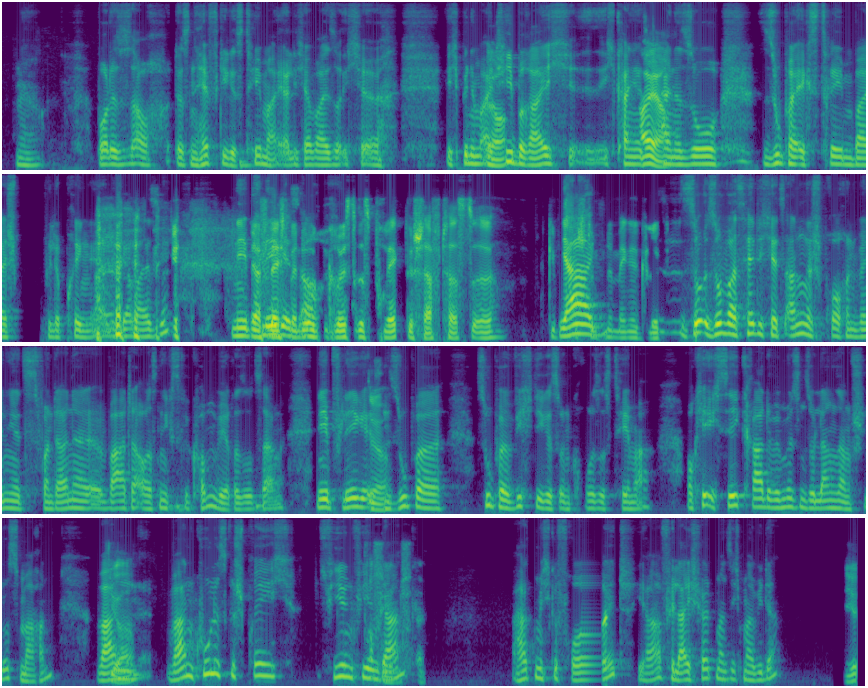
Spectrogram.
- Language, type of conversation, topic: German, unstructured, Was bedeutet Glück im Alltag für dich?
- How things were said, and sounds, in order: other background noise; laughing while speaking: "äh"; laugh; static; distorted speech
